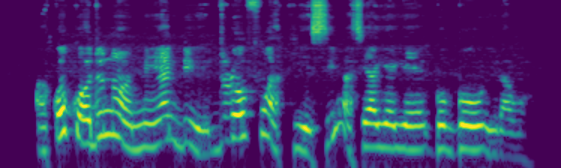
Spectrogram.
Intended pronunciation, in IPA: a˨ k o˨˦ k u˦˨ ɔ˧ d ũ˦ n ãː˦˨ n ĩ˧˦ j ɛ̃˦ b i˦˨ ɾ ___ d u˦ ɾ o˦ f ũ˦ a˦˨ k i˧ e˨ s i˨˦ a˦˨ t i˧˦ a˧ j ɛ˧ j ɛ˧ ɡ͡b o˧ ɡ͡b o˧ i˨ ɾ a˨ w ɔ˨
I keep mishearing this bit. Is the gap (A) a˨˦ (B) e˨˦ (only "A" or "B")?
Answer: B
